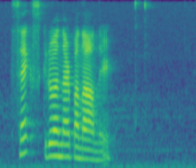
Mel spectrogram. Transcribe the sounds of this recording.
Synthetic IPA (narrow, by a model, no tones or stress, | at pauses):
sɛksɡ̥ɾœnaɹbanɑːnə̰ɹ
